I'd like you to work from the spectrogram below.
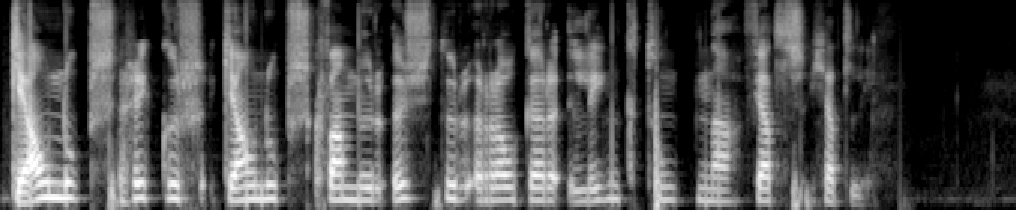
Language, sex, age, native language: Icelandic, male, 18-19, Icelandic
